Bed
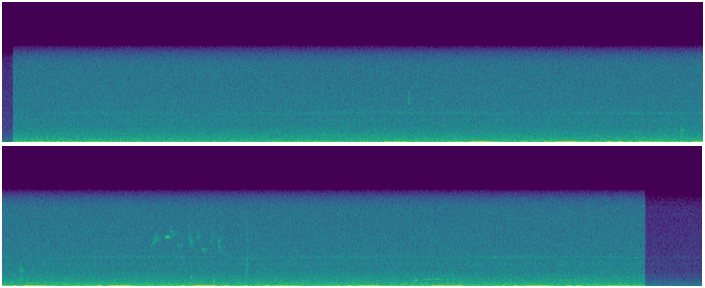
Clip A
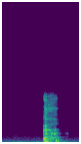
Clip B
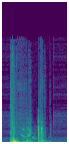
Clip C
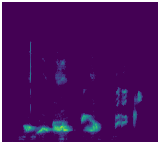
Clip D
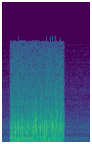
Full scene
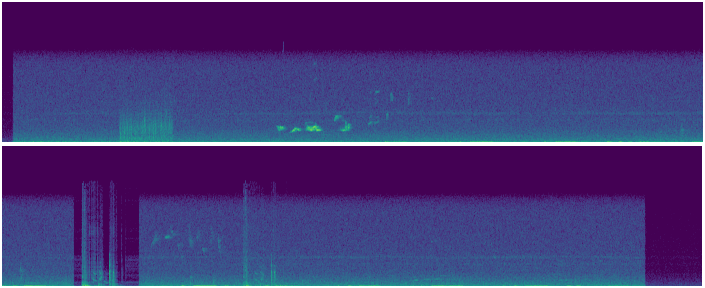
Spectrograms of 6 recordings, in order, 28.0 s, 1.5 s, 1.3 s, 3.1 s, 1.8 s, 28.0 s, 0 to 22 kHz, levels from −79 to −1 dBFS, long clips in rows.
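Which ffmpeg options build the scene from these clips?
ffmpeg -i bed.wav -i cue0.wav -i cue1.wav -i cue2.wav -i cue3.wav -filter_complex "[2:a]asplit=2[link_01][link_02];[0:a]volume=-15dB[link_03];[4:a]aemphasis=mode=reproduction:type=bsi[link_04];[link_03]asplit=2[link_05][link_06];[link_05]atrim=end=15.454[link_07];[link_01]atrim=end=1.31,asetpts=PTS-STARTPTS,volume=-9dB[link_08];[link_06]atrim=start=16.756[link_09];[link_04]atrim=end=1.77,asetpts=PTS-STARTPTS,volume=-13dB,afade=type=in:duration=0.004:curve=hsin,afade=type=out:start_time=1.766:duration=0.004:curve=hsin,adelay=2180[link_10];[3:a]atrim=end=3.13,asetpts=PTS-STARTPTS,volume=-3dB,afade=type=in:duration=0.004:curve=hsin,afade=type=out:start_time=3.126:duration=0.004:curve=hsin,adelay=222705S[link_11];[link_02]atrim=end=1.31,asetpts=PTS-STARTPTS,volume=-11.5dB,afade=type=in:duration=0.004:curve=hsin,afade=type=out:start_time=1.306:duration=0.004:curve=hsin,adelay=18680[link_12];[link_07][link_08]acrossfade=duration=0.004:curve1=hsin:curve2=hsin[link_13];[link_13][link_09]acrossfade=duration=0.004:curve1=hsin:curve2=hsin[link_14];[link_14][link_10][link_11][link_12]amix=inputs=4:normalize=0" out.wav

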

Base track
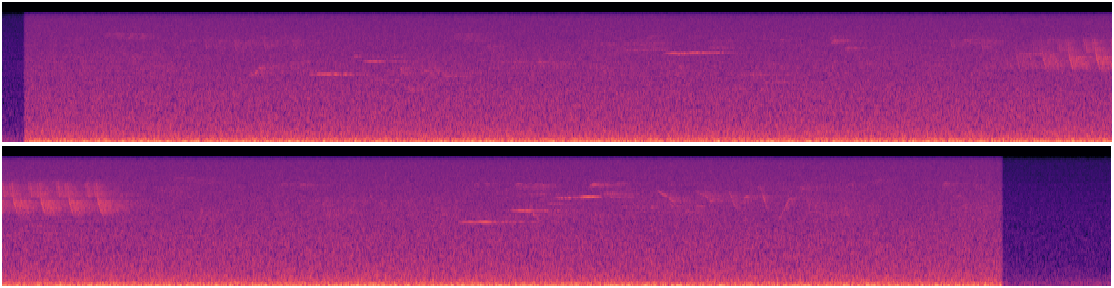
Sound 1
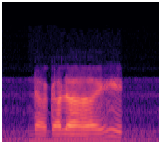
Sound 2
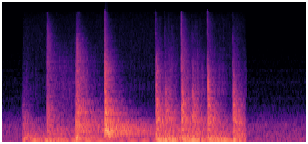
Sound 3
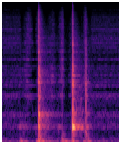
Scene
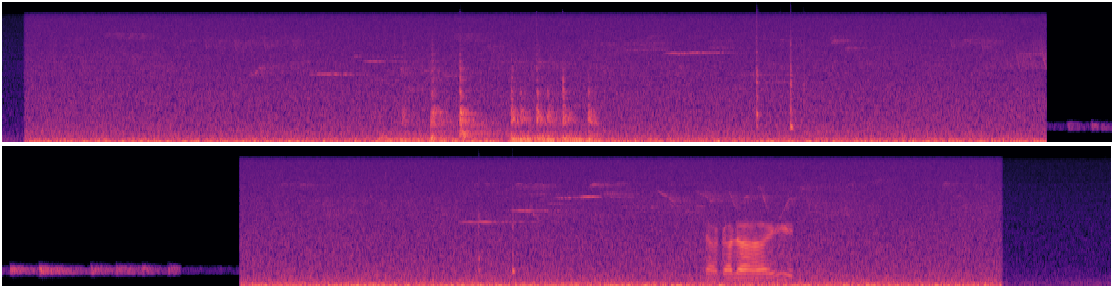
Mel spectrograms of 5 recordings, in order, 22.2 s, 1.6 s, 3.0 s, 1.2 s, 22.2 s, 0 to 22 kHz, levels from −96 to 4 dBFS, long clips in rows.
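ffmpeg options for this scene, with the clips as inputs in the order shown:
ffmpeg -i bed.wav -i cue0.wav -i cue1.wav -i cue2.wav -filter_complex "[2:a]asplit=2[link_01][link_02];[3:a]asplit=2[link_03][link_04];[0:a]volume=-7dB[link_05];[link_01]aecho=1:1:1.3:0.87[link_06];[link_03]highpass=650[link_07];[link_02]asuperpass=centerf=460:order=12:qfactor=3.2[link_08];[link_05]asplit=2[link_09][link_10];[link_09]atrim=end=10.444[link_11];[link_08]atrim=end=3.04,asetpts=PTS-STARTPTS,volume=-12dB[link_12];[link_10]atrim=start=13.476[link_13];[link_06]atrim=end=3.04,asetpts=PTS-STARTPTS,volume=-8.5dB,afade=type=in:duration=0.004:curve=hsin,afade=type=out:start_time=3.036:duration=0.004:curve=hsin,adelay=3550[link_14];[link_07]atrim=end=1.17,asetpts=PTS-STARTPTS,volume=-6.5dB,afade=type=in:duration=0.004:curve=hsin,afade=type=out:start_time=1.166:duration=0.004:curve=hsin,adelay=7180[link_15];[link_04]atrim=end=1.17,asetpts=PTS-STARTPTS,volume=-17dB,afade=type=in:duration=0.004:curve=hsin,afade=type=out:start_time=1.166:duration=0.004:curve=hsin,adelay=15500[link_16];[1:a]atrim=end=1.57,asetpts=PTS-STARTPTS,volume=-3dB,afade=type=in:duration=0.004:curve=hsin,afade=type=out:start_time=1.566:duration=0.004:curve=hsin,adelay=17810[link_17];[link_11][link_12]acrossfade=duration=0.004:curve1=hsin:curve2=hsin[link_18];[link_18][link_13]acrossfade=duration=0.004:curve1=hsin:curve2=hsin[link_19];[link_19][link_14][link_15][link_16][link_17]amix=inputs=5:normalize=0" out.wav

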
